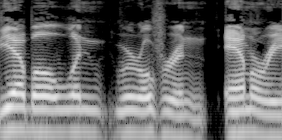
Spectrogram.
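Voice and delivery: normal talking voice

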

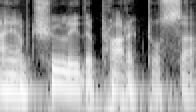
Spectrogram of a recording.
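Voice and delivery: put-on deep voice with English accent. Retelling the first words of a 72-year-old man who wanted a ride, deep English voice. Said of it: "he said in a deep English voice".

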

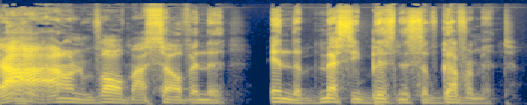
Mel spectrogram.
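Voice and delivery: mock arrogant and condescending. A speaker acting out how some disciple-making advocates talk, mock-arrogant and condescending. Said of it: "would almost arrogantly and condescendingly say".

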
